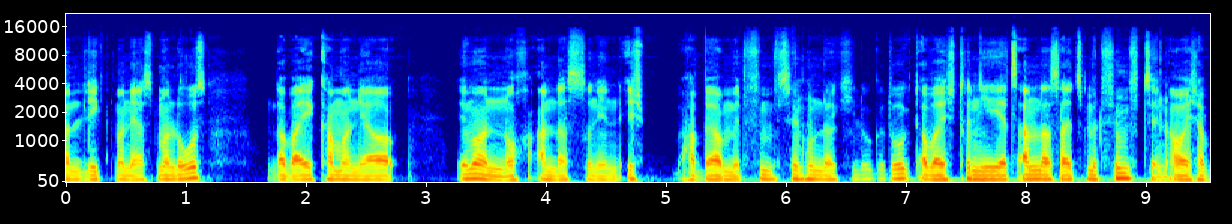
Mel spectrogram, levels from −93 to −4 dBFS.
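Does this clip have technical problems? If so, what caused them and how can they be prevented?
No, nothing in this speech recording points to a technical problem. With no fault to trace, there is no cause to identify and nothing that needs preventing.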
